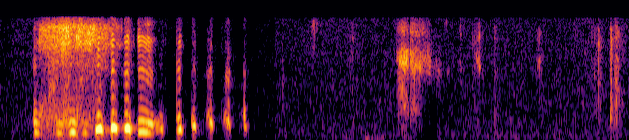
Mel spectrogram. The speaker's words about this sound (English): I guess I hear myself chewing. You are chewing a lot. I noticed that, but I kind of tuned it out a while ago.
